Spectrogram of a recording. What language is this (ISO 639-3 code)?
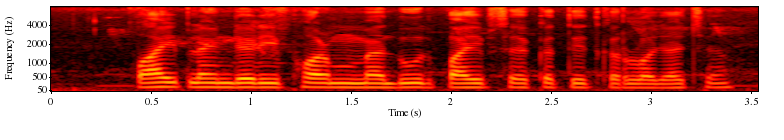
mai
